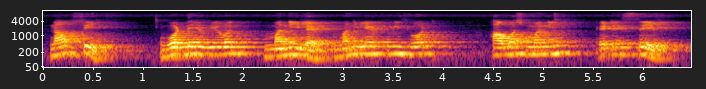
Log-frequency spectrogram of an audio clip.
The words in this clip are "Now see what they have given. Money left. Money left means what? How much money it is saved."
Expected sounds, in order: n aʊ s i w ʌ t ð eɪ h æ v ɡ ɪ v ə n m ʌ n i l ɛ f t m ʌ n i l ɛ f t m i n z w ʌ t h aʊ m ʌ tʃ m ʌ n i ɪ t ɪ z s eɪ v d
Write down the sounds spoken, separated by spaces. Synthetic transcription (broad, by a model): n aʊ s i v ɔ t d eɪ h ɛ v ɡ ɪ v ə n m ʌ n i l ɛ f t m ʌ n i l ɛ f t m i n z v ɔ t h aʊ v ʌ s m ʌ n i ɪ t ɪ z s eɪ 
